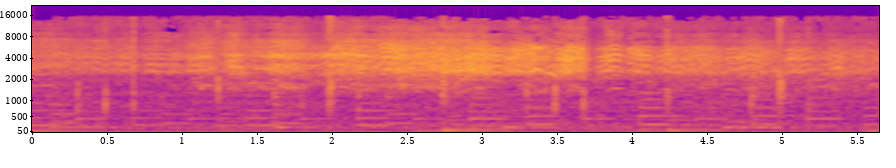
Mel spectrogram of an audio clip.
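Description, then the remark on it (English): A busy chorus of bright green parrots squawks and chatters outdoors, the calls overlapping continuously, with sharp bursts and clicks rising over a steady, rustling background. “Those are parrots, people.”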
